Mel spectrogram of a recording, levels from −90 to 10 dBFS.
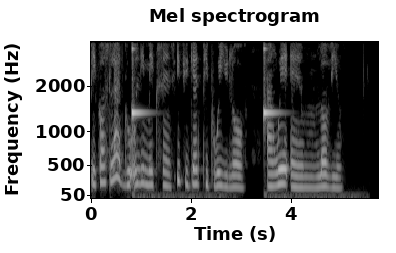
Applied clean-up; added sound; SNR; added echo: none; Marimba, xylophone; -3 dB; none.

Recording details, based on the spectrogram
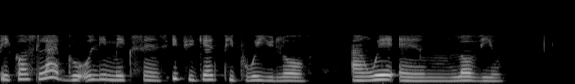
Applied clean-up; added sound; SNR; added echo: none; none; none; none.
